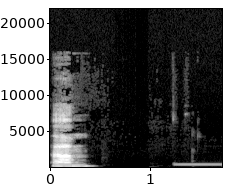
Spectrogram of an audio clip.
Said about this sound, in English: Sorry, what's going on there? Can you hear a phone? No, we're good over here. Oh. No, nothing there. Sorry, my phone. Yeah. I just accidentally hit the call button.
